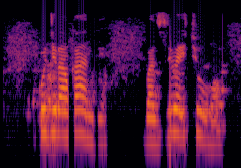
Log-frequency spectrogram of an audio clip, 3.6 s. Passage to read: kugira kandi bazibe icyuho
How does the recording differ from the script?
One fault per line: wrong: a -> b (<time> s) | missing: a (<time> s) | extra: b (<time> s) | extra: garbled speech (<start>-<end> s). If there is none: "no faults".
no faults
